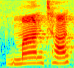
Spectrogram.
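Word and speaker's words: Montauk: Montalk is a place.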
